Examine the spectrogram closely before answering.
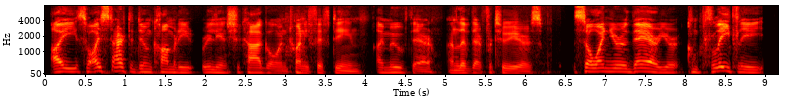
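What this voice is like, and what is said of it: Irish accent. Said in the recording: “do you think when you speak English, you have an accent? ... the Irish accent”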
